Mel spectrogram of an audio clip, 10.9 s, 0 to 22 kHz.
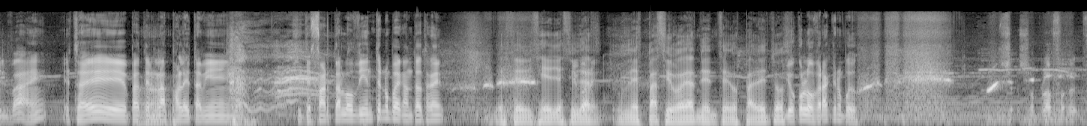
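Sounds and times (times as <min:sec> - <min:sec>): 
speech: 0:00.0 - 0:09.5, 0:10.1 - 0:10.8
laughter: 0:02.3 - 0:03.6
person whistling short breathy notes: 0:04.6 - 0:05.6, 0:08.6 - 0:10.7.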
